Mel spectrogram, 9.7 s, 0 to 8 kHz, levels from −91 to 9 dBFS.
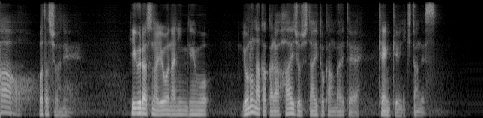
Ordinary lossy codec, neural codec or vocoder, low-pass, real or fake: none; codec, 16 kHz, about 1 kbps, DyCAST, with the encoder's durations; 7.2 kHz; fake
